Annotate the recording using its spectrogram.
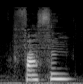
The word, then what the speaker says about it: fasten: 这个 t 是不发音的。 – 对， fasten unfasten， fasten your seat belts please。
